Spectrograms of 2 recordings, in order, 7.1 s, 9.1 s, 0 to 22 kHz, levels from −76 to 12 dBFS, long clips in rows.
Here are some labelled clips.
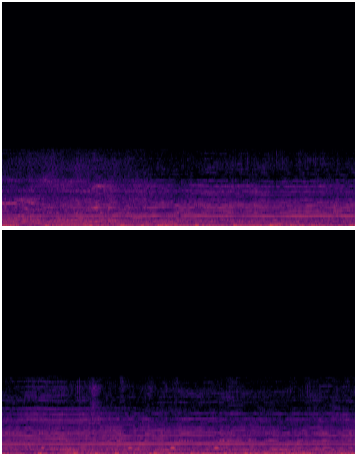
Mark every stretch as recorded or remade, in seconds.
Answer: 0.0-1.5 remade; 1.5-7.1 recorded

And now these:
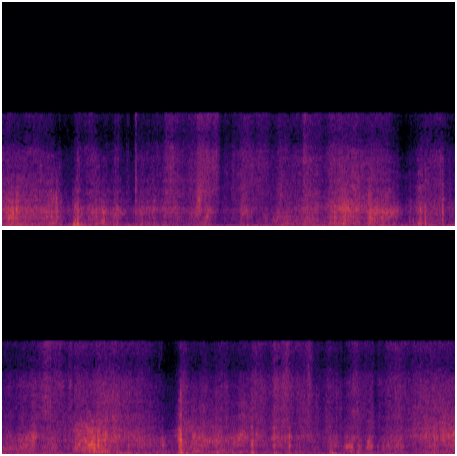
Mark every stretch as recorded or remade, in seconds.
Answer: 0.0-1.8 recorded; 1.8-2.8 remade; 2.8-6.2 recorded; 6.2-8.3 remade; 8.3-9.1 recorded

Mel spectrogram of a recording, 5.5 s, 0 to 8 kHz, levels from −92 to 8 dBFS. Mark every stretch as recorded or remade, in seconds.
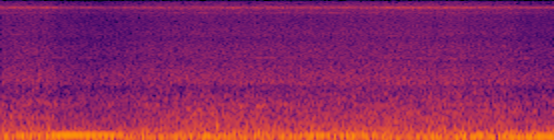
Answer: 0.0-5.5 recorded

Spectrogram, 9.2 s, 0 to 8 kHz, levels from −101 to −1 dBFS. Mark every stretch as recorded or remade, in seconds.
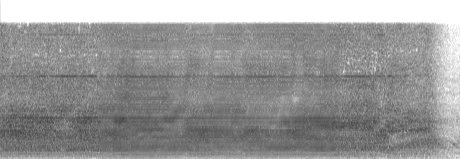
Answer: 0.0-2.0 recorded; 2.0-6.8 remade; 6.8-9.2 recorded

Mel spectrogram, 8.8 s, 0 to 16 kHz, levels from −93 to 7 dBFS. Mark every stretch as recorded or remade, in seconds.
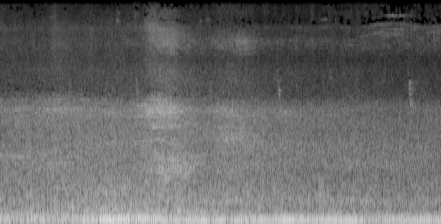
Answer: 0.0-5.7 recorded; 5.7-6.6 remade; 6.6-8.8 recorded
